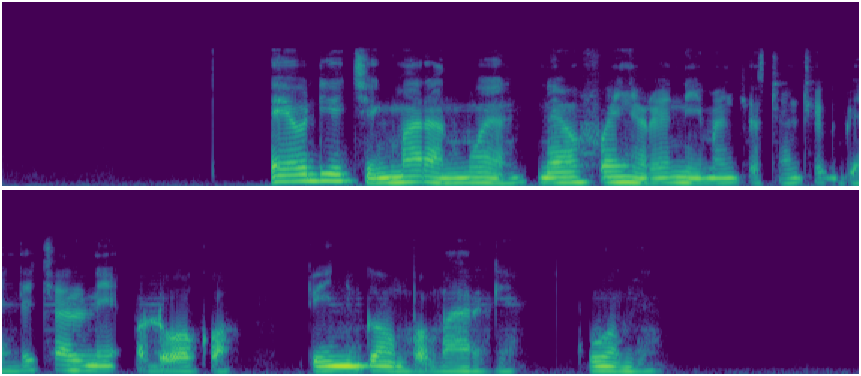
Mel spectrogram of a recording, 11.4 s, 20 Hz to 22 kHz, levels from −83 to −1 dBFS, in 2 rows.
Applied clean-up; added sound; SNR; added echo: neural diffusion model UNIVERSE++.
